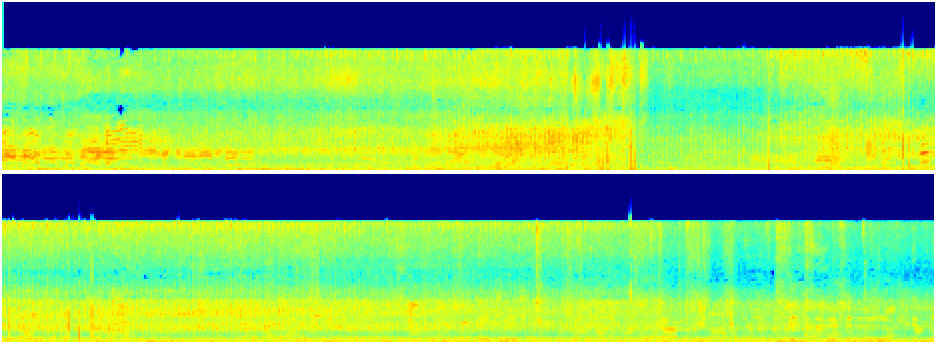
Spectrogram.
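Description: Engines of slow-moving parade vehicles, among them an old tractor, running steadily close by, with crowd voices and chatter over them.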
